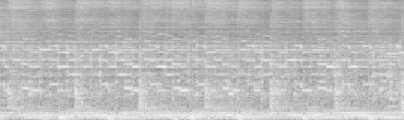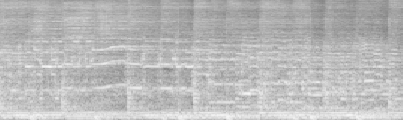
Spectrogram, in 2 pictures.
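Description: A blues trio plays live: a Stratocaster-style electric guitar solos over bass guitar and drums. About seven seconds in, the guitar bends a note upward.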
